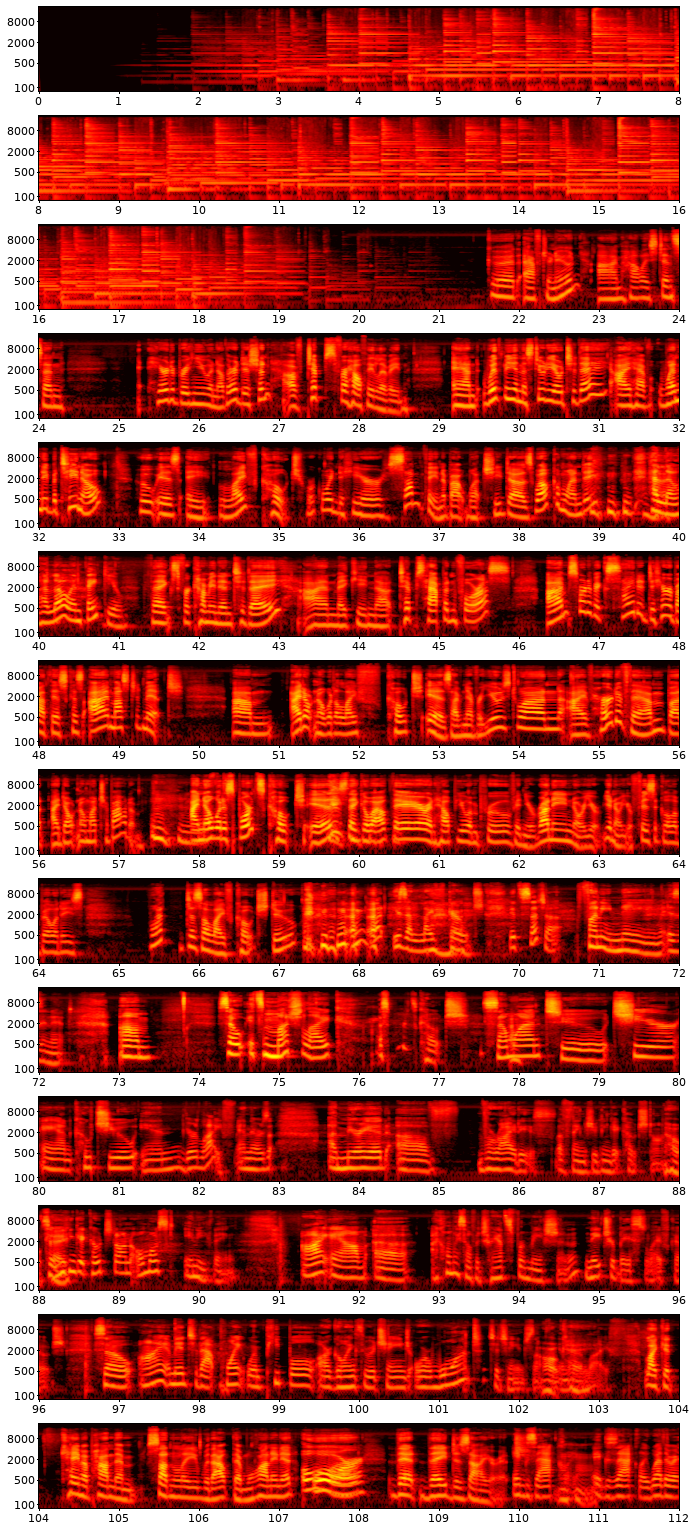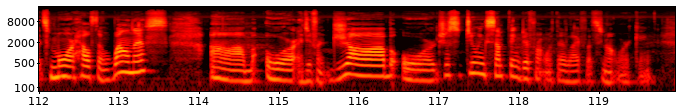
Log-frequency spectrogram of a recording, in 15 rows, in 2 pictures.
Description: A live 15-minute conversation about health and wellness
